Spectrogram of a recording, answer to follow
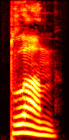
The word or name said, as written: plan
